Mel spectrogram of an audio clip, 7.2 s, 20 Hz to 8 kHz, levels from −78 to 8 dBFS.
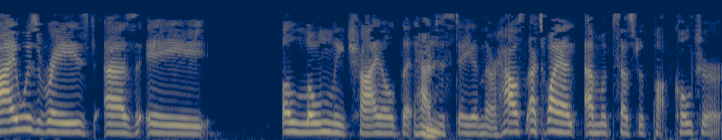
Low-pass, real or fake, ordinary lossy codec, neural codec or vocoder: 7.2 kHz; fake; MP3, 24 kbps; codec, 16 kHz, 4 kbps, X-Codec, WavLM features, trained on Multilingual LibriSpeech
